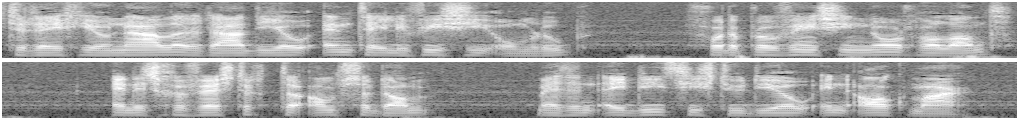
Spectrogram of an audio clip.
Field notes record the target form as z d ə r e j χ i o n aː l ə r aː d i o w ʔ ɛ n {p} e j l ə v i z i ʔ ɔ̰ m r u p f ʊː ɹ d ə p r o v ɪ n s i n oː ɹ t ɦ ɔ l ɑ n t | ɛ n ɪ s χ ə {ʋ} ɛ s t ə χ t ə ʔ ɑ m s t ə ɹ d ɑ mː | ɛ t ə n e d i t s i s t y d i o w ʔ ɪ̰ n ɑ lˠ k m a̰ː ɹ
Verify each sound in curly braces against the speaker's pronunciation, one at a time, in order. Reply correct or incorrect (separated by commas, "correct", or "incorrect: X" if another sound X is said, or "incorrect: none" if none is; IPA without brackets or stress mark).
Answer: incorrect: t, incorrect: v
